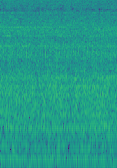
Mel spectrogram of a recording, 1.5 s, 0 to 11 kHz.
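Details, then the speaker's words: Barn-find 1980 Suzuki LJ80 at its first start in 15 years, ignition running off a battery pack in boosted mode with no alternator. Short, steady low idle rumble with no knocks, stumbles or smoke; the engine sounds healthy. "so yes your own is fantastic no nasty noises out of the engine no nasty smoke out of the exhaust"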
